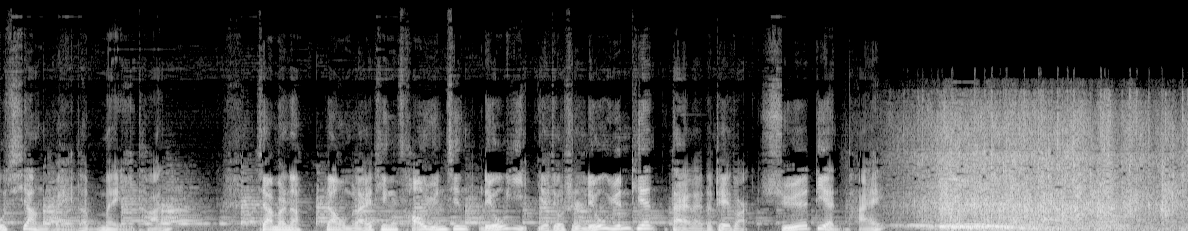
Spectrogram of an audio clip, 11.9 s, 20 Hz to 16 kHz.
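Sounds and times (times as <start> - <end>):
speech: 0.0 - 9.9
audience applause at a crosstalk comedy stage performance: 8.9 - 11.8.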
